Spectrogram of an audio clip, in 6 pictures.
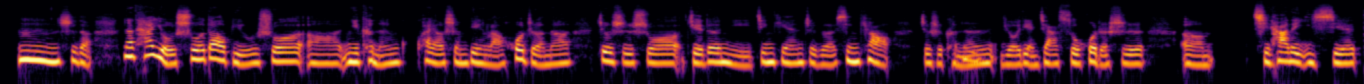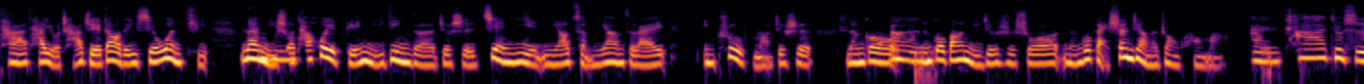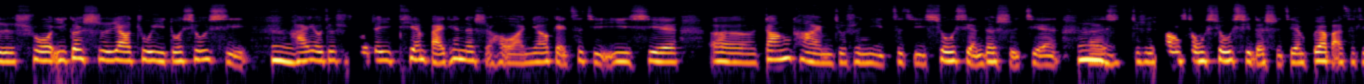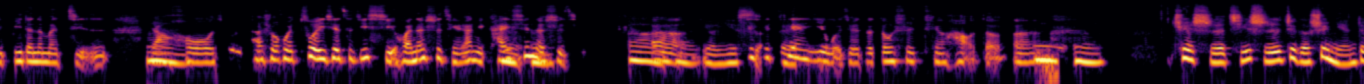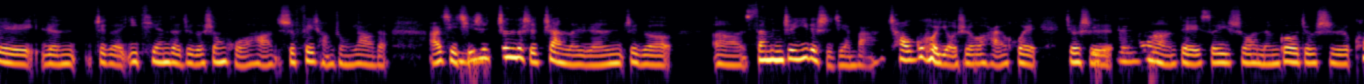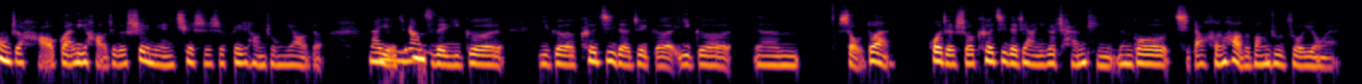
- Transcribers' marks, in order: in English: "improve"; other background noise; in English: "downtime"; lip smack; laughing while speaking: "超过"; lip smack
- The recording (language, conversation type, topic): Chinese, podcast, 你平时会怎么平衡使用电子设备和睡眠？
